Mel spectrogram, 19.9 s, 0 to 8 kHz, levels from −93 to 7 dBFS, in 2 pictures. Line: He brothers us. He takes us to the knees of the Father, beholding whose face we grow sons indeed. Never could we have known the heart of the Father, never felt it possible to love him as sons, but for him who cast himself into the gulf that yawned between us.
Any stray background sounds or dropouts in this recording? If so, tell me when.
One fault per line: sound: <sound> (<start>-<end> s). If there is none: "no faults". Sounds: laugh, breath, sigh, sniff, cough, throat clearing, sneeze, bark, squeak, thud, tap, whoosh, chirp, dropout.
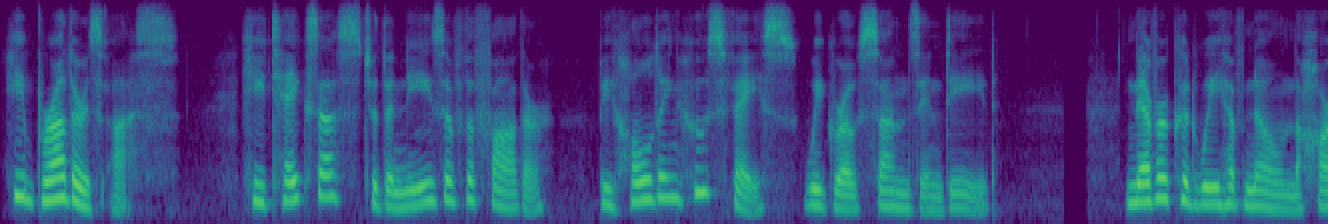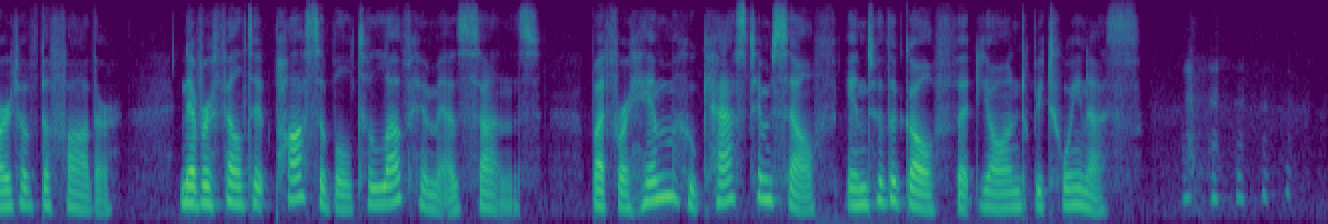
sound: laugh (18.8-19.7 s)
